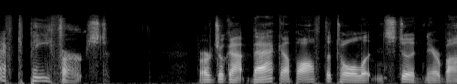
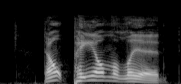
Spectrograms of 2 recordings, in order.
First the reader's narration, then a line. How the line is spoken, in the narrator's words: he grumbled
